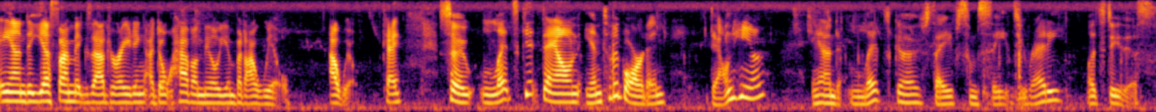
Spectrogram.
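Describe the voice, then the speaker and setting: This woman has a Southern US accent and a fairly low pitch. Her tone is animated, her pitch variation ordinary and her pace moderate. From US South, central North Carolina. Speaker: gardening YouTuber. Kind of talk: tutorial.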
